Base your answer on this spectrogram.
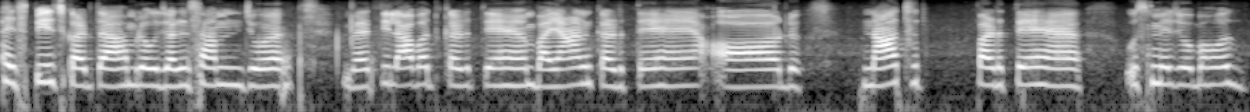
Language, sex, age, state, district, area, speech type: Urdu, female, 18-30, Bihar, Darbhanga, rural, spontaneous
